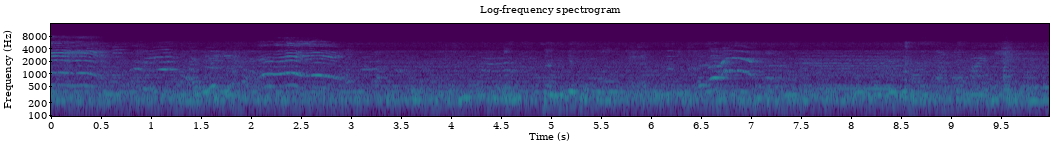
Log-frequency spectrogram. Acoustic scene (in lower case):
park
